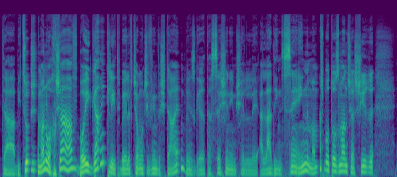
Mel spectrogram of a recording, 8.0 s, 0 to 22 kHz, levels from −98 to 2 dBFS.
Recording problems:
choppy; very; 7% of the speech affected

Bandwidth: 15.5 kHz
